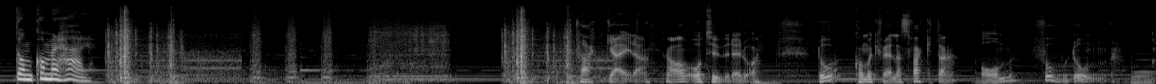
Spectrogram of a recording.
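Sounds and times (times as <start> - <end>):
speech: 0.2 - 1.0, 5.8 - 11.5
printer printing out pages of information: 1.1 - 6.3.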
